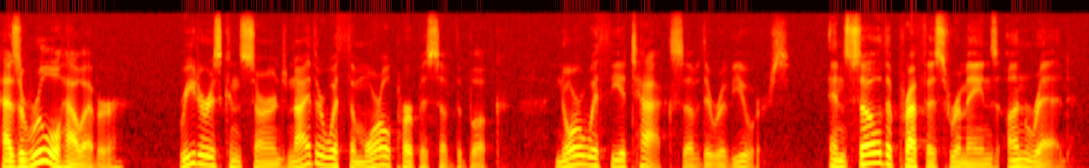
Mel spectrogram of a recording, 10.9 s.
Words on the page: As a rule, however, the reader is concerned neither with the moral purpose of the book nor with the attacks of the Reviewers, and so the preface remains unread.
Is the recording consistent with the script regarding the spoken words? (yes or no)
no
